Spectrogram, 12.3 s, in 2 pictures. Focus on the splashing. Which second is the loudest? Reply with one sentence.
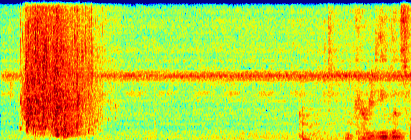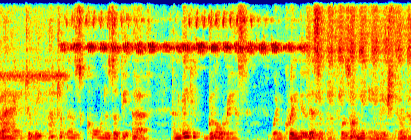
The loudest moment of the splashing is at 1 second.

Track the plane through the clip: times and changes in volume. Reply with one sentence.
The plane can't be heard in this clip.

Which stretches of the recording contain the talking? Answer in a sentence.
The talking can be heard from 5.2 to 12.2 s.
